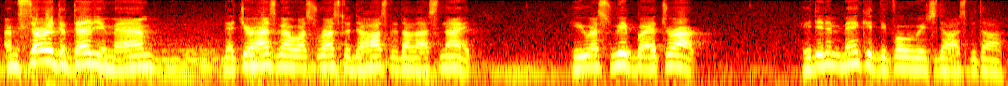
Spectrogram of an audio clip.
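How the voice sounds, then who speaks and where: A man acts out a stern young police officer breaking terrible news in a radio play. His voice sits a little high, with a gravelly fry and a sharp edge. He speaks formally and gravely, and a soft hiss runs under the recording. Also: steady tone, normal speed, soft background music, rough recording. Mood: solemn. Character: solemn police officer delivering bad news. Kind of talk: student radio drama acting.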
